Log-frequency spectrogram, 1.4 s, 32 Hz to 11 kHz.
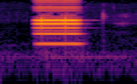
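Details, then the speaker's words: Single sharp electronic tone of about half a second in a quiet room: audible alarm of a GE Healthcare B40 patient monitor during alarm limit setup in a training demonstration. "aside from these three the alarm light on the frame of the monitor also flashes during an alarm while the alarm light is flashing on the screen you will also hear the audible alarm on the monitor"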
